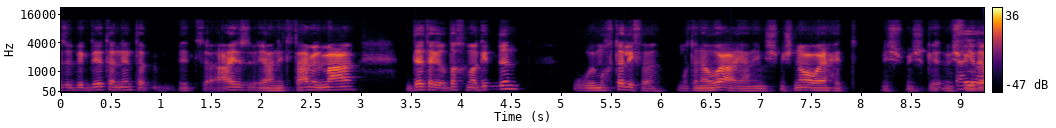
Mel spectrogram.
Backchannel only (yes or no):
yes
